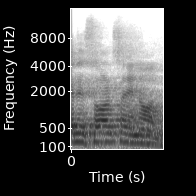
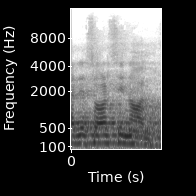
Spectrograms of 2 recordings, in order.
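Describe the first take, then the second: First: "resorcinol" said re-sor-SIGH-nol; long-i pronunciation. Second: "resorcinol" said re-sor-see-nol; alternative pronunciation. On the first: Teacher naming the third-position compound, "resorcinol" as re-sor-sigh-nol. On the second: Teacher offering the other variant, "resorcinol" as re-sor-see-nol. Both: Shown as a demonstration. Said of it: "कुछ लोग रेसोरसिनॉल कहेंगे".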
